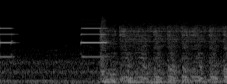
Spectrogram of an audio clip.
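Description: The engine panel gives a short beep at the start and another just before a second in. From about a second in, the starter cranks the boat's Volvo Penta D2-40 marine diesel over in a quick, even rhythm as she holds the start button to warm the oil.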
